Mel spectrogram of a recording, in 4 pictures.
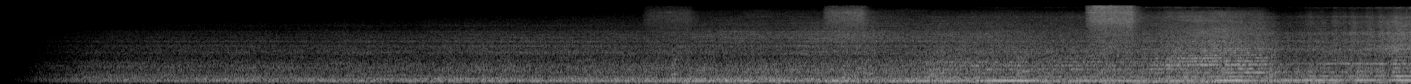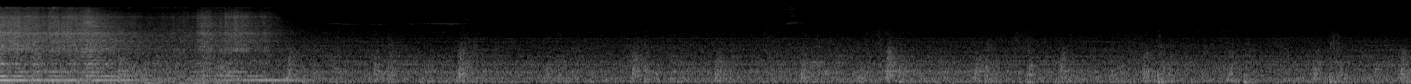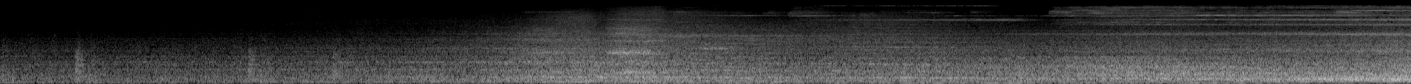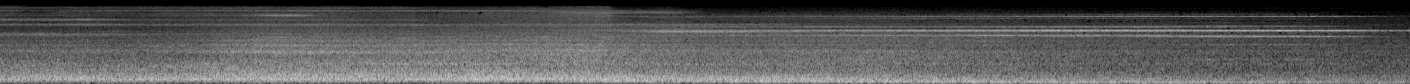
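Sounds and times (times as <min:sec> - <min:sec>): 
railway station ambience: 0:00.2 - 0:56.4.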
